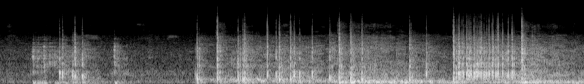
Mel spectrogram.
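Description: Aerial fireworks shells bursting: a few separate bangs in the first second, then a dense run of crackling reports from about two seconds in, loudest shortly before the end.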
